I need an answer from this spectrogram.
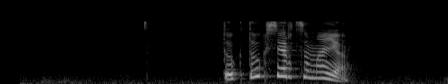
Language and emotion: Russian, positive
